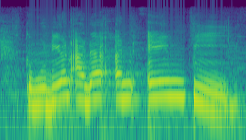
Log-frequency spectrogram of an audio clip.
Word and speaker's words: MP: Kemudian ada an MP. MP, M itu cara bacanya seperti huruf E dulu di depan ya.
